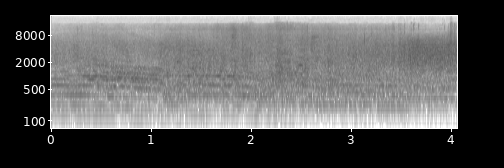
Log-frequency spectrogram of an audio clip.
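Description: NASCAR Nationwide Series stock cars racing at Iowa Speedway, a dense, continuous roar of several engines running together at full throttle with shifting tonal whines, steady and loud throughout without a break.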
